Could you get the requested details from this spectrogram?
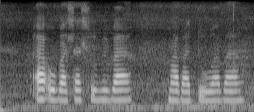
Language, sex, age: Southern Sotho, female, 20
